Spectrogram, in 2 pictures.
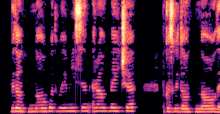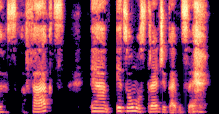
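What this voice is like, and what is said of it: Russian accent. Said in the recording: “where is that accent from? ... I was born in Siberia. It's a huge, vast, cold part of Russia.”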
